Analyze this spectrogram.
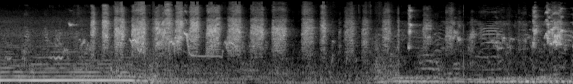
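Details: Budgies playing in a breeding setup, giving dense, rapid high chirps and scratchy chatter in quick irregular bursts, over a steady low hum that drops in pitch partway through.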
